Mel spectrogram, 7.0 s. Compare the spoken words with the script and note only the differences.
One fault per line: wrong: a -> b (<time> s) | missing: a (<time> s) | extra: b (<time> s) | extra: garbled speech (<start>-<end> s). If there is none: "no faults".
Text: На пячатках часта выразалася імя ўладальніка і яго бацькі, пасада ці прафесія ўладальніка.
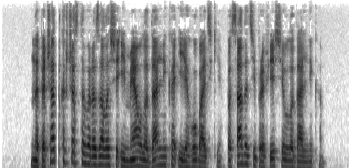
no faults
